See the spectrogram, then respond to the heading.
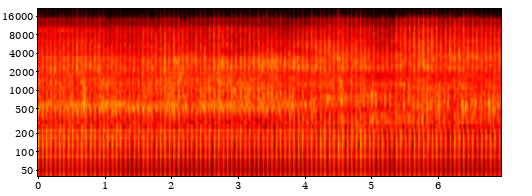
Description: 1_13_2015, 5 5 HP Briggs and Stratton, Intek, First Start after Carb clean, it sounds good, no bad noises from engine, carb seems to function properly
